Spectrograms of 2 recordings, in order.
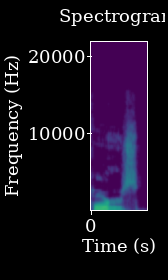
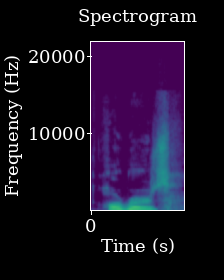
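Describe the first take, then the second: First: The word is said loosely and unclearly. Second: The word is said with careful, exaggerated enunciation. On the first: The speaker calls it wrong. "So not" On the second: The speaker calls it right. "Just really enunciate the hell out of that"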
